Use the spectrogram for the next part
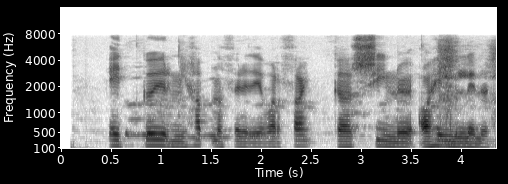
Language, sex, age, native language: Icelandic, male, 13, Icelandic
